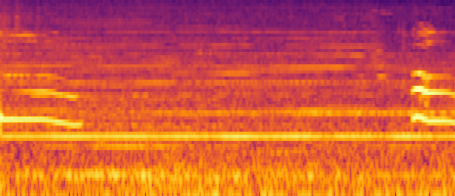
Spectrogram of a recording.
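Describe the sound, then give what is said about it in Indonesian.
A cat meows twice, a short drawn-out cry near the start and another near the end, over a steady droning hum and low background rumble. “Kucing itu melihat ke arahku.”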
